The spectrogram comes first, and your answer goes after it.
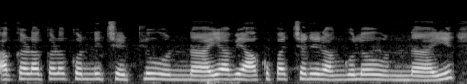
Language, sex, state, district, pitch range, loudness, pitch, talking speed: Telugu, female, Telangana, Mahabubabad, 220-255 Hz, -13 LUFS, 235 Hz, 105 wpm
